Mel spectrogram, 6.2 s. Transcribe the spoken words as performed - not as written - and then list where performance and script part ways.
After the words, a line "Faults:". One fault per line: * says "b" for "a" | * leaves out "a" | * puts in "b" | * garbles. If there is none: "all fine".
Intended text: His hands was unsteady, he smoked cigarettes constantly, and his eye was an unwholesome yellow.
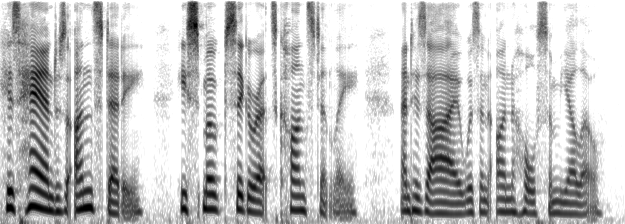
His hand was unsteady, he smoked cigarettes constantly, and his eye was an unwholesome yellow.
Faults:
* says "hand" for "hands"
